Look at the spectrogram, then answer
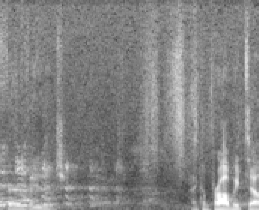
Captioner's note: laughter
